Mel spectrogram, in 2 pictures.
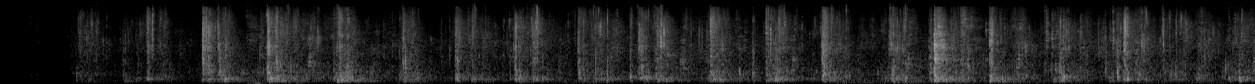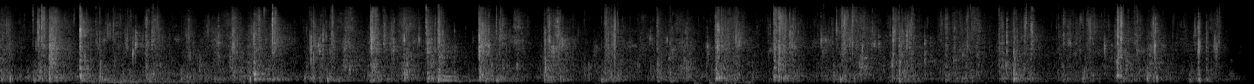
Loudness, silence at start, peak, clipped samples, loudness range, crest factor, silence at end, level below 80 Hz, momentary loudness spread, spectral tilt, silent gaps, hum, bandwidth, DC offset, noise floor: -33 LUFS; 0.3 s; -6 dBFS; under 0.1%; 4 LU; 30 dB; 0.15 s; -74 dBFS; 11 LU; -0.5 dB/octave; none; none; 18 kHz; under 0.1%; -65 dBFS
